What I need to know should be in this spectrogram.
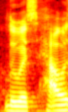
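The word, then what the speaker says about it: Howes: Lewis Howe, am I saying that right? – Yeah, okay. H-O-W.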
